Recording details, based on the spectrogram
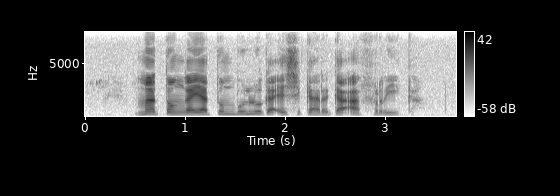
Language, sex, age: Tsonga, male, 23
